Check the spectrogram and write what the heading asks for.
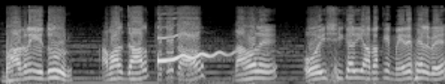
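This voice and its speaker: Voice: high-pitched, wildly swooping pitch, unhurried, sharp tone, faint music behind, full character voice. A performer voicing a sly cartoon red fox who pleads and wheedles. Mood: pleading.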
